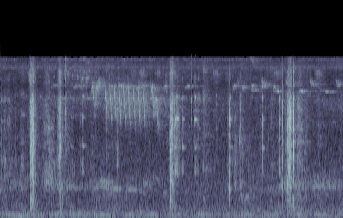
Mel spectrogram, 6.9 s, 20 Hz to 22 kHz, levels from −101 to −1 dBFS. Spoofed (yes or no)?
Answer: no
